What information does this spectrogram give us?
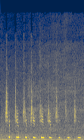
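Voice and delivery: high, soft cheeping that fades away; tiny chicks chirping as they fly off; very soft, high peeping dying out; fading chick cheeps. Acted. Chicks cheep while leaving.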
